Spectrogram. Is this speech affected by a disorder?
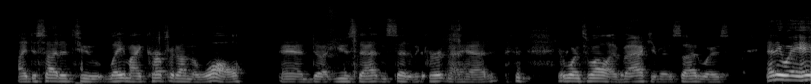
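No.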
